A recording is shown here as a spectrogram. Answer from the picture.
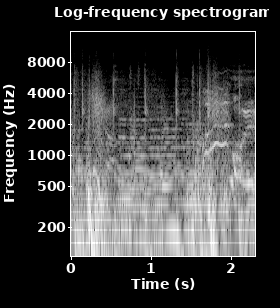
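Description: Trailer music over film fight sound effects: blows landing as one fighter strikes and throws another.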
